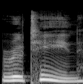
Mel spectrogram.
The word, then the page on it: routine: American English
